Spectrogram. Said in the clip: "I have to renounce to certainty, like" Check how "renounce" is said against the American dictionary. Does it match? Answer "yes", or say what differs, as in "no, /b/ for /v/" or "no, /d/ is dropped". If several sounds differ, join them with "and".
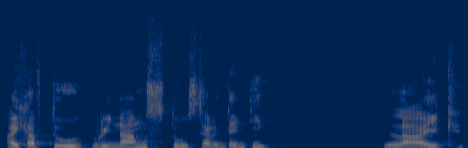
yes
